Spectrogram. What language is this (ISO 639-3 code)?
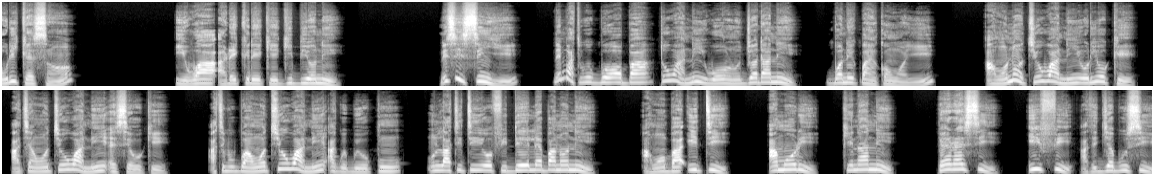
yor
